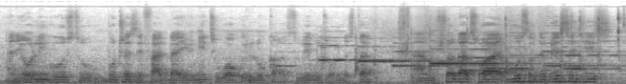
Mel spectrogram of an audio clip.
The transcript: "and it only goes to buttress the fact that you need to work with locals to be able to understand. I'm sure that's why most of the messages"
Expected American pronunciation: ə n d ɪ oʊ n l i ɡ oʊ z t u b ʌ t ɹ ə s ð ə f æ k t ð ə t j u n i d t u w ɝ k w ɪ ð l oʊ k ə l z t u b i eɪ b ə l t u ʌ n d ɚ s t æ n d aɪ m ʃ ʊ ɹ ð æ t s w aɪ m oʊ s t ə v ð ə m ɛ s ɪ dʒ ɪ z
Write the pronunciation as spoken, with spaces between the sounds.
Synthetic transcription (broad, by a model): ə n ɪ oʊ l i ɡ oʊ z t u b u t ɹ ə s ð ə f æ k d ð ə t j u n i d t u w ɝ k w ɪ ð l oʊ k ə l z t u b i eɪ b ə l t u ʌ n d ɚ s t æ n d aɪ m ʃ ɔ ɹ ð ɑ t s w aɪ m oʊ s t ə v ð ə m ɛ s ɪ dʒ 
